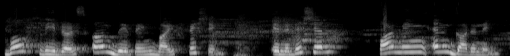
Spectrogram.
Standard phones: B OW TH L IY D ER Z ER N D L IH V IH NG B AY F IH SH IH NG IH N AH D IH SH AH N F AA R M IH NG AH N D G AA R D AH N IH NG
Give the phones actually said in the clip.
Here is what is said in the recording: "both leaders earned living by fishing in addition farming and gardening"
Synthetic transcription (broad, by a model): B OW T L IY D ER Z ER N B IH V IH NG B AY F IH SH IH NG IH N AH D IH SH AH N F AA R M IH NG AH N D G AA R D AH N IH NG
